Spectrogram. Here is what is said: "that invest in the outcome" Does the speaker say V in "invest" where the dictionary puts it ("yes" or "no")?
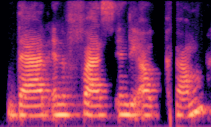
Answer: no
